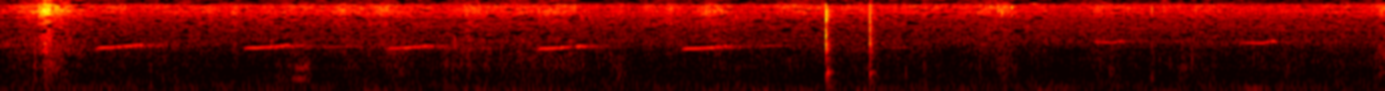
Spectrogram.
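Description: A bird repeats a short rising chirp about twice a second, then calls twice more, fainter, near the end. A few sharp clicks come from gear being handled: the loudest just after the start, and two close together about four seconds in.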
